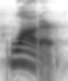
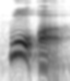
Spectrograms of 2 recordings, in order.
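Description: First: It is said in an American accent. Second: It is said in a non-American accent. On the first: This is the version the learner has been practicing. "And not water" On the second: This is how a speaker of another dialect says it. "the host always says"

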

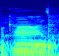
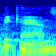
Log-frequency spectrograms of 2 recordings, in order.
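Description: First: It is said the Louisiana way. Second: It is said the South Carolina way. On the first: The speaker calls it right. "it just sounds right by saying pecans" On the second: The speaker calls it wrong. "in South Carolina, ... They call it pecans"

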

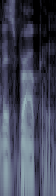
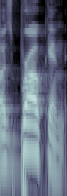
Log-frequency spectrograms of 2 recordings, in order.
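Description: First: It is said in a plain, neutral tone. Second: It is said in a bitchy, snippy tone.

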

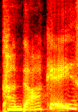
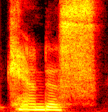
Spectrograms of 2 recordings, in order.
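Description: First: The last consonant is a hard k sound. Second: The last consonant is a soft s sound. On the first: This is the ancient pronunciation. "it was pronounced with a hard K sound" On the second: This is the modern name form. "it looks like it should be pronounced with a soft C"

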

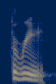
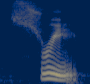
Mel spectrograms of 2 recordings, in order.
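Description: First: It begins with a soft TH sound. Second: It begins with a hissing S sound. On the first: The speaker calls it right. "that's a TH sound" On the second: The speaker calls it wrong. "if the tongue is gonna be in, but you still hear the air coming out, it's probably an S sound"

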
